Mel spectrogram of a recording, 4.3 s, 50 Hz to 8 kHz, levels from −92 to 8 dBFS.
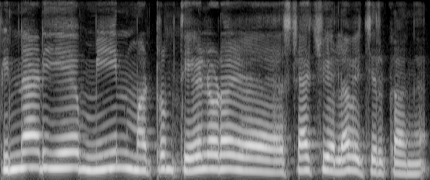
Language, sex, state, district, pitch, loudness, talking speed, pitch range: Tamil, female, Tamil Nadu, Nilgiris, 220 Hz, -12 LUFS, 95 wpm, 200-235 Hz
